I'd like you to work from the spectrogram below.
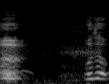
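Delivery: words gasped out in a very high voice. Retelling how a friend answered: imitating a friend's gasping voice. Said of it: "his voice sounded like, he was like".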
